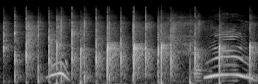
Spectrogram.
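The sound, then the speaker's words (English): A small studio audience sitting in a room of a house claps in a loose, uneven patter of sharp slaps, lasting a few seconds, with a couple of voices whooping and cheering over the applause. “Round of applause, guys.”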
